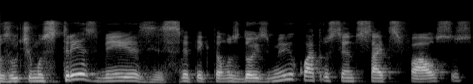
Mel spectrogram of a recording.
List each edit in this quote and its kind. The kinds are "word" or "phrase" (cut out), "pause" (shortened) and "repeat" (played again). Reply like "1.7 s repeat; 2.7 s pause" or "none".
1.8 s word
